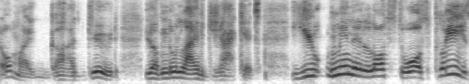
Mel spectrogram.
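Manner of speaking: crying, panicked begging with swooping pitch. Recalling talking to the TV about a man in a boat, retelling crying. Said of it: "and I'm crying".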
